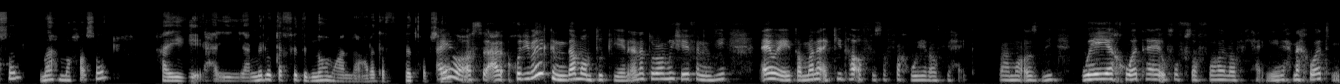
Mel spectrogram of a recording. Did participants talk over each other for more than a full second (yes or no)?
no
